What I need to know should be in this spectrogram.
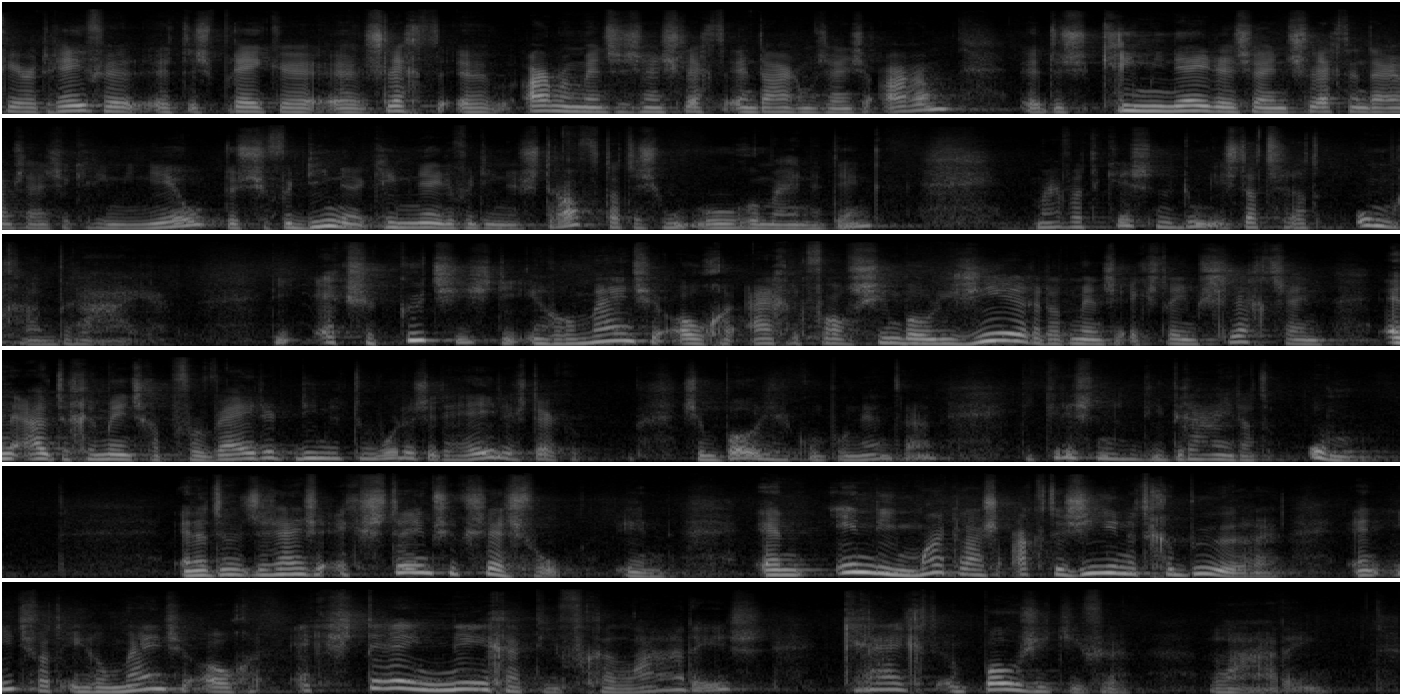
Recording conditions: large echoing room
